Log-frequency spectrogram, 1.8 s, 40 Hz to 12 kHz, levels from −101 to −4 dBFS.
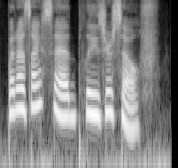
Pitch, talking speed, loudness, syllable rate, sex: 250 Hz, 200 wpm, -14 LUFS, 5.3 syllables/s, female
